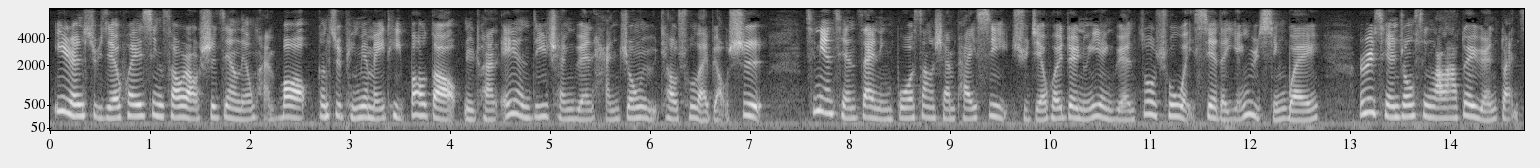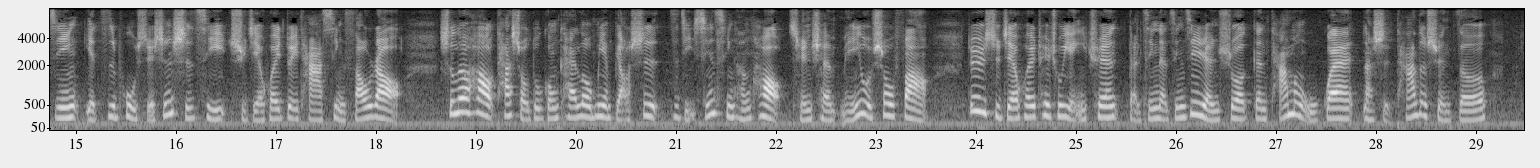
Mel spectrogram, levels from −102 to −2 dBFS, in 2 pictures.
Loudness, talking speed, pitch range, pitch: -21 LUFS, 285 characters per minute, 200-255 Hz, 230 Hz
